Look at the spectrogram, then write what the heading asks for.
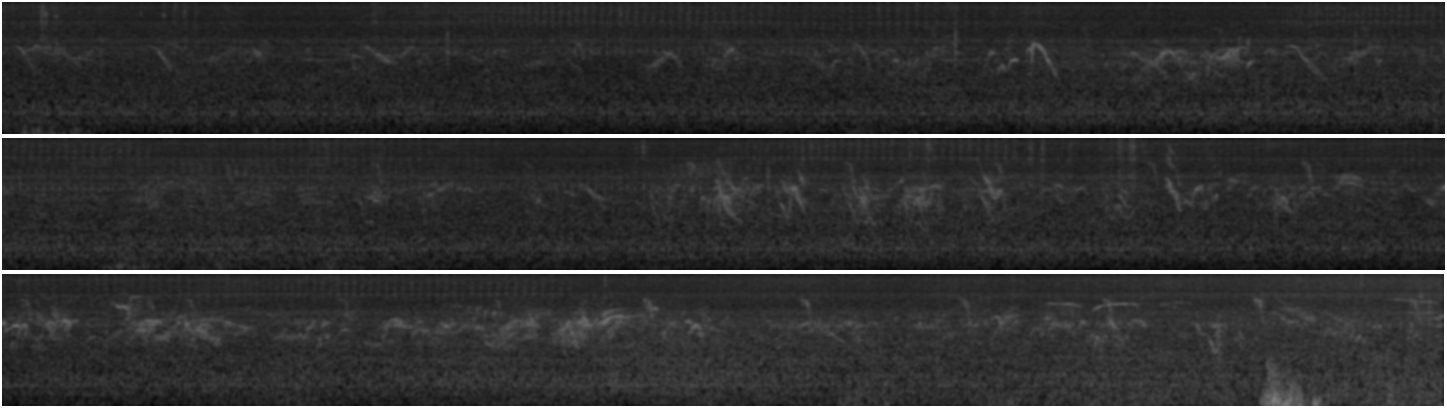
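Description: Faint open-air ambience with small birds twittering in short, high chirps, growing busier after about ten seconds. A low thump comes near the end.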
